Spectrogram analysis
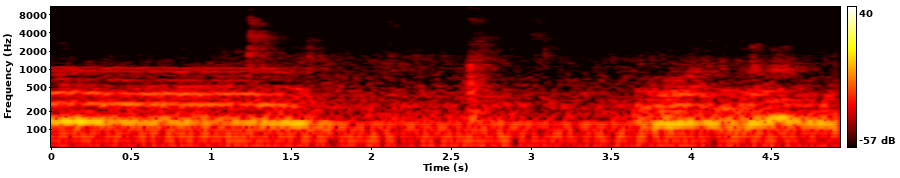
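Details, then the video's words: Domestic cat guarding its meal from its daughter: a low, droning growl that breaks off, a quiet gap with small clicks, then the growl resumes, deep and even, in a small room. "Cat Doing Weird Sounds While Is Eating"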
